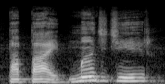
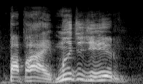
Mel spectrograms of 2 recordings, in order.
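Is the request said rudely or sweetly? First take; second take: sweetly; rudely. First: It is said in a sweet, gentle tone. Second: It is said in a rude, demanding tone.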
